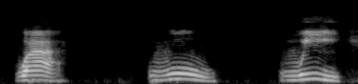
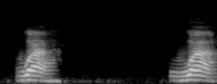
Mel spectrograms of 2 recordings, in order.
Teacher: Syafatain dam. Jadi mengumpulkan kedua bibir. Artinya dua bibir kita mecucu maju gitu ya. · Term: huruf wau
